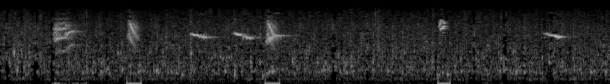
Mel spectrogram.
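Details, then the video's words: Double-collared seedeater, strong song and calls for song training. Scattered sharp chips and short downslurred whistles spaced about a second apart, set against a continuous waterfall rush. "Cantão Forte e Diferente Com Piados e Som De Cascata"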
